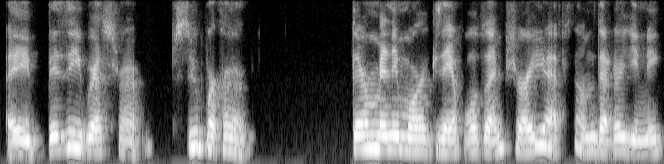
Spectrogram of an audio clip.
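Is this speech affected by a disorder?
Yes: Friedreich's ataxia; onset age 19; about 40 years since diagnosis.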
